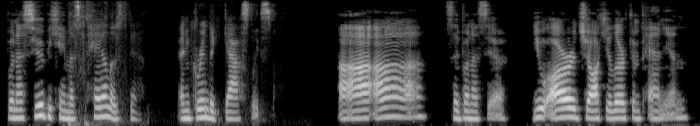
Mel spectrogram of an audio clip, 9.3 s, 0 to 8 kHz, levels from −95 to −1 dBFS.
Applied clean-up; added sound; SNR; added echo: neural mask model DeepFilterNet 3.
